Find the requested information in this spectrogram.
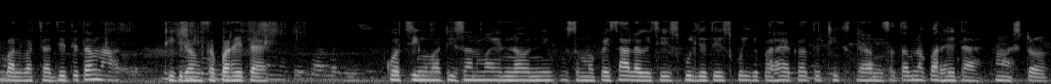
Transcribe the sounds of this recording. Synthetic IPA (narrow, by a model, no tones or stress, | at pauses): bəlbət̪ːʃad͡ʒet̪et̪əbna | ʈʰikɖʱəŋɡsə̃pəɽ̤ɛjt̪a | kot͡ʃiŋɡmaʈisənmaenəniusəbmepəjsaləɡɛt͡ʃʰɛiskuld͡ʒet̪eiskulkepəɽ̤ajkəɾt̪eʈʰikɖʱəŋɡsə̃t̪əbnapəɽ̤ɛt̪amasʈəɾ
